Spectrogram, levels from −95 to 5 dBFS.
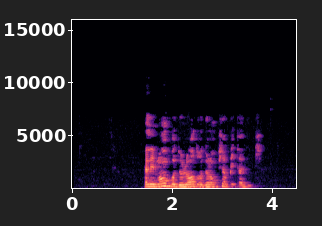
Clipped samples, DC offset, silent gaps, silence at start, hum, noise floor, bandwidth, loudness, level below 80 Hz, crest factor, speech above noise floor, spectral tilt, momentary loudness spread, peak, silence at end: under 0.1%; under 0.1%; none; 1.45 s; none; -78 dBFS; 7.4 kHz; -17 LUFS; -68 dBFS; 16 dB; 61 dB; -7 dB/octave; 14 LU; -2 dBFS; 0.9 s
